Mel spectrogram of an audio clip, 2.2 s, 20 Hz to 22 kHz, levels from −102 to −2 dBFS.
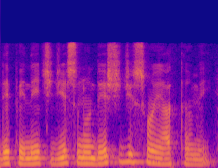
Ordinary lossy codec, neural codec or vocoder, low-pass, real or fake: none; none; none; real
